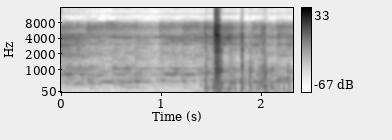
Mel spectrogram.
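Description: Loud knocks and bumps of a webcam being handled and moved, starting about one and a half seconds in, over faint background music.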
